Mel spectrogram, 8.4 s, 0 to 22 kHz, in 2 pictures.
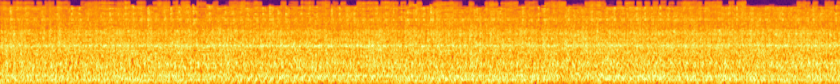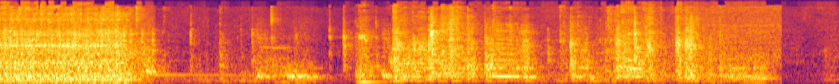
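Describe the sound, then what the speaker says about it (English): Sewing machine stitching a long seam through two pieces of scrap fabric laid right sides together, a fast, steady mechanical whir running loud and close for about five seconds before stopping, followed by fabric handling and light clatter. "Place these 2 fabrics with right sides together and sew along one long end."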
